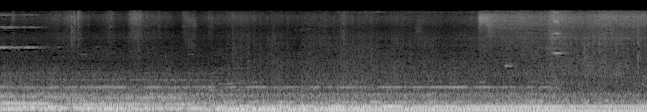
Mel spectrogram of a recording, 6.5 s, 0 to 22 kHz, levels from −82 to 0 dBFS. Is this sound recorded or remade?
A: recorded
